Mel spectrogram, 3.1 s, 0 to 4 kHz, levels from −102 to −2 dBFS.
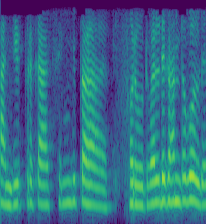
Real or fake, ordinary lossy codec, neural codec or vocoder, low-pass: fake; MP3, 32 kbps; codec, 24 kHz, 6 kbps, HILCodec; 3.6 kHz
